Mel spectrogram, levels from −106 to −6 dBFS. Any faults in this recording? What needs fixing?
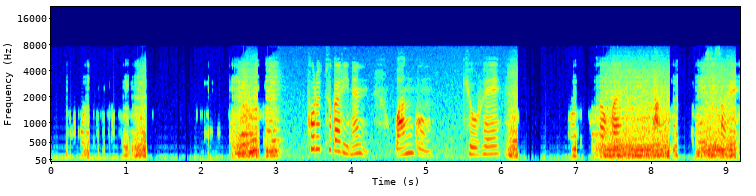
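The talker's speech drops away almost to silence from 0.00 to 2.42 s, 6.32 to 7.26 s and 8.27 to 8.61 s. This is speech suppressed in double talk, likely because the echo canceller ducked both voices.

A second voice, about as loud as the talker and somewhat louder at 2.41 to 3.12 s, comes through at 0.35 to 1.30 s, 6.05 to 6.26 s and from 6.93 s to the end. This is the other side's voice leaking through, likely loudspeaker echo left in the microphone.

A better-tuned echo canceller with stronger double-talk detection, or a headset instead of a loudspeaker, would prevent both.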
